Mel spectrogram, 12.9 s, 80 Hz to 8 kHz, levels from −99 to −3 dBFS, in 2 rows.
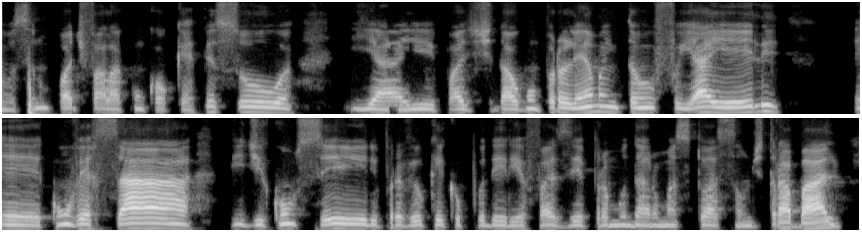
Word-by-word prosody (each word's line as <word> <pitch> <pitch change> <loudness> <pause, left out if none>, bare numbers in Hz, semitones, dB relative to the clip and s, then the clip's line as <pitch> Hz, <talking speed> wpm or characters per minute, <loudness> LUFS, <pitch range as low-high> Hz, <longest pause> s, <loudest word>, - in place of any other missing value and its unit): Você 200 -1 -5
não 245 +1 -3
pode - - -4
falar - - -3
com 230 -4 -9
qualquer 100 - -8
pessoa, 135 -4 -1 0.4
e 110 +1 -3
aí 110 +1 -1
pode 105 -1 -2
te 200 - -9
dar - - 0
algum 225 +1 -1
problema, 135 -1 +2
então 130 -2 0
eu 130 - 0
fui 120 -1 -5
a 140 0 +6
ele, 140 +3 +1 0.6
eh, 110 -2 0
conversar, 125 +1 +6 0.3
pedir 235 -3 -7
conselho 125 - -1
para 110 - -5
ver 110 - -6
o 110 - -4
que - - -5
é - - -5
que - - -13
eu - - -10
poderia 105 -2 -6
fazer 110 +1 -5
para - - -6
mudar 210 - -3
uma 105 0 -4
situação 110 - -6
de 205 - -10
trabalho, - - +4
125 Hz, 175 wpm, -25 LUFS, 110-140 Hz, 0.6 s, a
